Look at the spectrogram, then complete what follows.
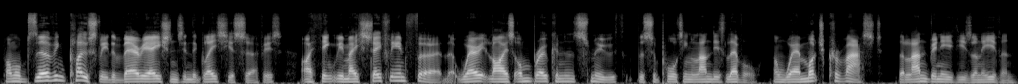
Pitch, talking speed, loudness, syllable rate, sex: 125 Hz, 210 wpm, -20 LUFS, 6.3 syllables/s, male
